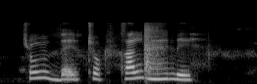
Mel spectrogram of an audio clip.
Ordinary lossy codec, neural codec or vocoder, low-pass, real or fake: MP3, 64 kbps; codec, 16 kHz, 0.8 kbps, ZipCodec; 7.2 kHz; fake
